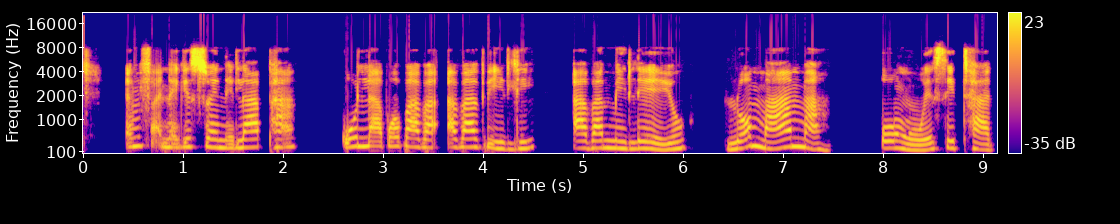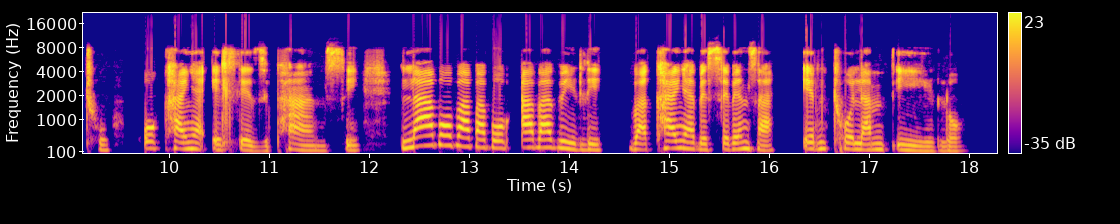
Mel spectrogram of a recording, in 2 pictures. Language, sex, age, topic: North Ndebele, male, 36-49, health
